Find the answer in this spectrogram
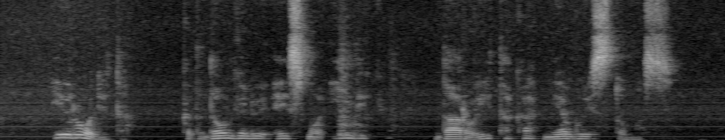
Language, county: Lithuanian, Vilnius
